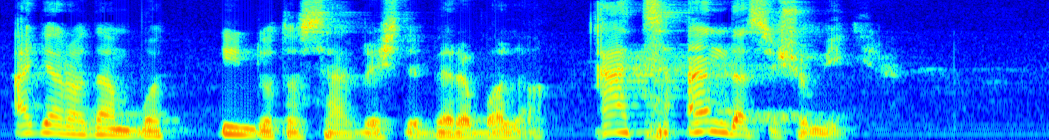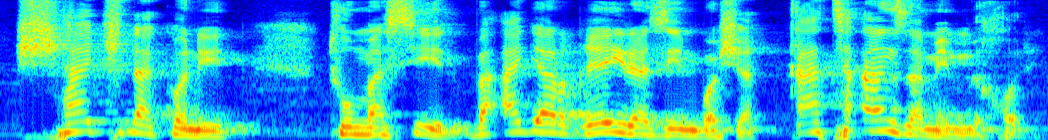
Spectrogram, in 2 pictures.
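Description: A man's voice: medium pitch, very animated, pushed and bright. A man from Mashhad delivers an impassioned sermon, weaving in a story. He recites Arabic phrases and lines of verse, and his voice climbs to emphatic peaks to drive home a point. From Mashhad, Iran. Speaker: preacher.

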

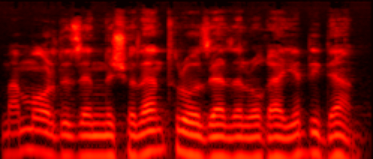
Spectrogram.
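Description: A male cleric giving a religious sermon in a conversational, teasing manner, his loudness rising and falling as he speaks. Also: lowish voice, fairly even intonation. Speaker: cleric preacher.

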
